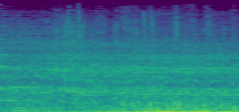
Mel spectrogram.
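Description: A large army charging on foot: a dense low rumble of many running feet with clattering, growing louder about one and a half seconds in.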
